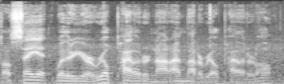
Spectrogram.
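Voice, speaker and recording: A man with an American accent speaks in a very deep, low register, somewhat breathy, with fairly even intonation. The room echo is audible. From New York City (Staten Island). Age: 30s. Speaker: flight sim YouTuber. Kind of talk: casual chat. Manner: casual, hesitant with fillers.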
